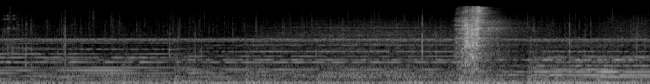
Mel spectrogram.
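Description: Film score of sustained, held chords over a low steady drone. About four and a half seconds in, a short loud rush of noise cuts through as a sound effect.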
